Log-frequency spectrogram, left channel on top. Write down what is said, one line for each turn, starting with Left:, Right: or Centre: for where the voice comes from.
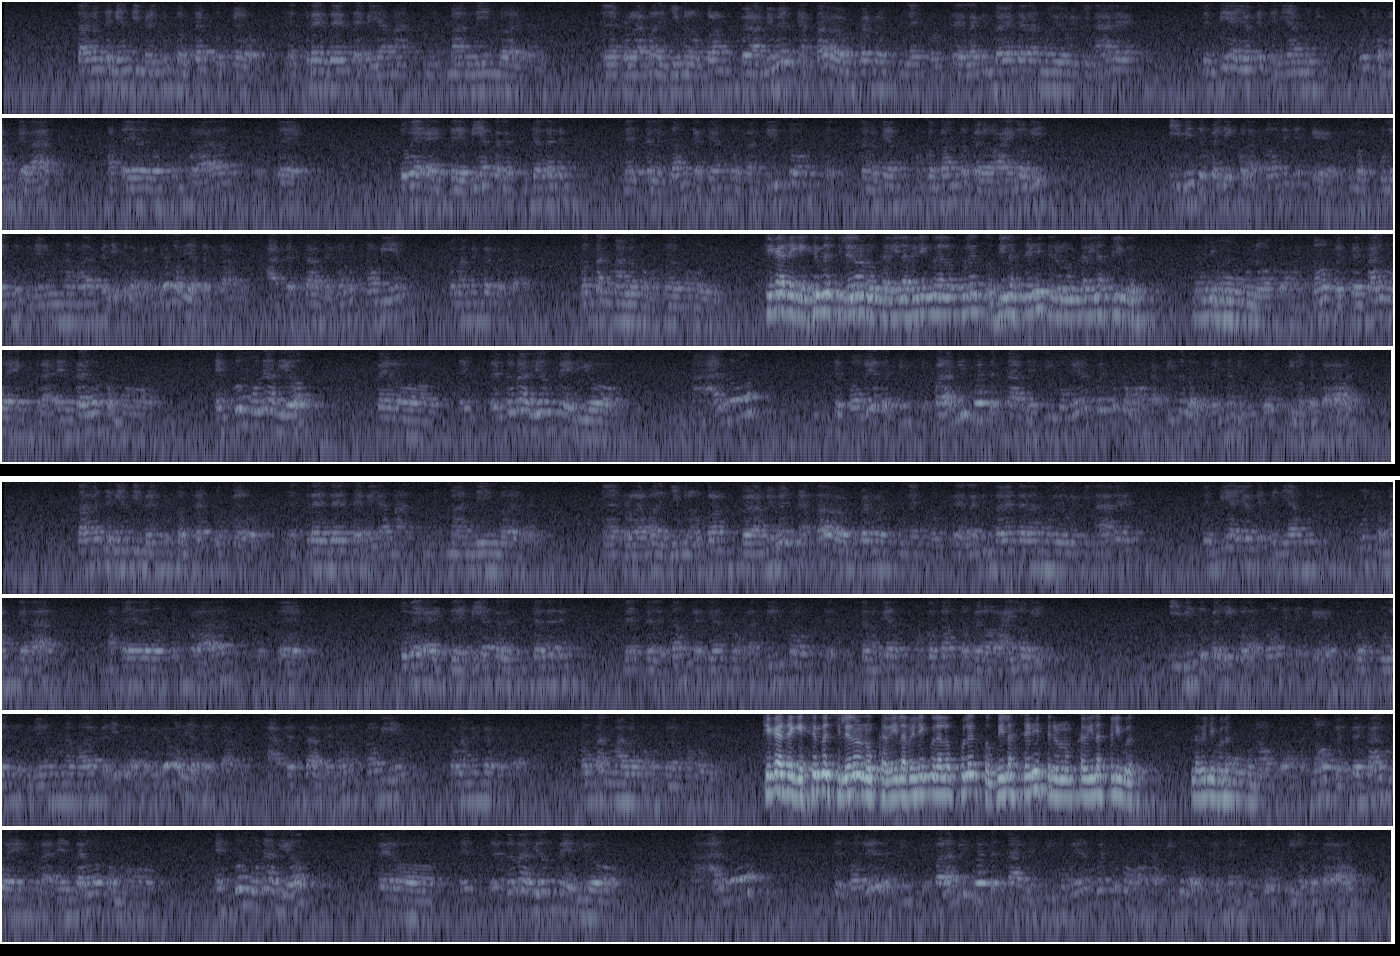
Left: So- tal vez tenían diferentes conceptos, pero el 3D se veía más, ni- más lindo en el, en el programa de Jimmy Neutron. Pero a mí me encantaba ver los pulentos. eh, las historias eran muy originales. Sentía yo que tenía mucho, mucho más que dar, más allá de dos temporadas. Este, tuve, este, vi hasta el especial de, del Teletón que hacían con Francisco. eh, se me hacía un poco tonto, pero ahí lo vi. Y vi su película, todos dicen que los pulentos tuvieron una mala película, pero yo lo vi aceptable, aceptable, no, lo- no bien, solamente aceptable, no tan malo como todo el mundo dice.
Right: Fíjate que siendo chileno nunca vi la película Los Pulentos, vi las series, pero nunca vi las películas, la película.
Left: Uh, no, sabe- no, pues es algo extra, es algo como, es como un adiós, pero es, es un adiós medio malo, se podría decir. Yo- Para mí fue aceptable, si lo hubieran puesto como capítulo de 30 minutos y lo separaban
